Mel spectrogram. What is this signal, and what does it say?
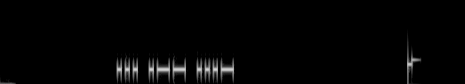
Morse code, heard as a keyed tone, about 30 wpm, 700 Hz. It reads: SWV
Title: USA Call Sign Postfixes - 3 Letters 30wpm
